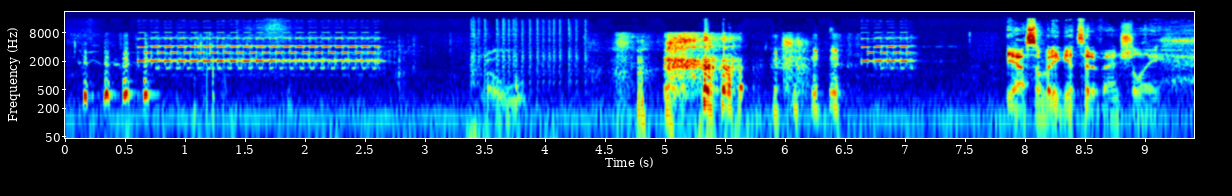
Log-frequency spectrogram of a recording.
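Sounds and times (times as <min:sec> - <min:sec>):
laughter: 0:00.1 - 0:00.8, 0:04.6 - 0:06.6
telephone ringing with electronic tones: 0:00.6 - 0:02.8, 0:06.6 - 0:07.2
speech: 0:06.2 - 0:06.7, 0:07.8 - 0:09.4.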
